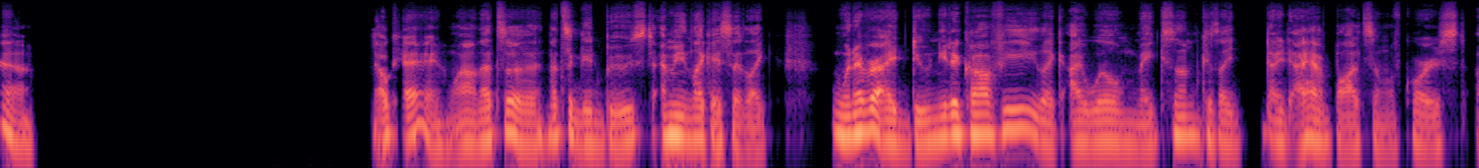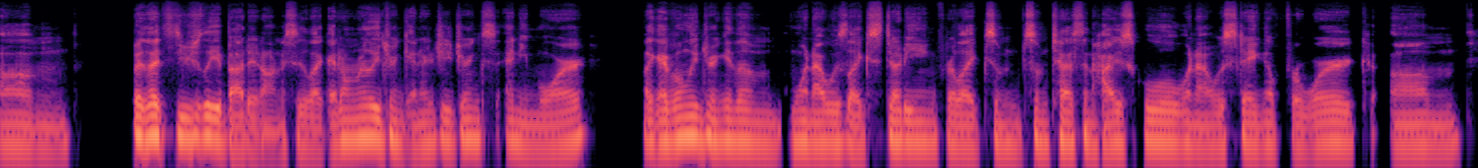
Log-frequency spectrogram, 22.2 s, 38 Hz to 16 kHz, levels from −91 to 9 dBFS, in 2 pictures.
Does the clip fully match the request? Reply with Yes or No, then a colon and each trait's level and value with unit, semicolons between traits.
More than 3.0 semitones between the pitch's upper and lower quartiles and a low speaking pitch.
Yes: average, 3.5 semitones; low, 100 Hz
